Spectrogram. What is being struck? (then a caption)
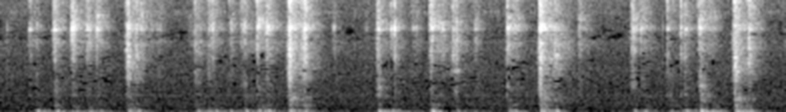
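Plastic laptop keyboard. Fingertips type continuously on the keys of a black plastic laptop keyboard. The result is a quiet, steady stream of short clicks and soft thuds, each with a dull low body and a bright plastic tick that dies away almost at once.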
